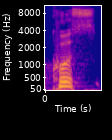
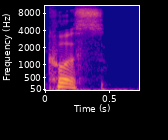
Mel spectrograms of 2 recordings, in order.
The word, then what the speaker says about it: Kuss: Because in front of a double S, the vowel is always pronounced short, as in Fluss or Kuss, for example. If we would take a sharp S here instead, it would be Fluss or Kuss. But it's Fluss and Kuss.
